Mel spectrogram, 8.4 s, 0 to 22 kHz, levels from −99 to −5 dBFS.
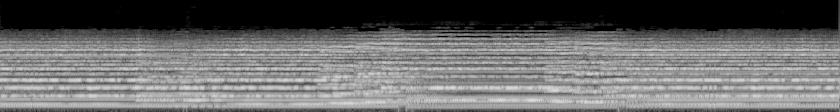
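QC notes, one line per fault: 0.28–0.38 s, repeated frames: a 93 ms block of the music plays once more, a stutter consistent with two compressed frames sent twice. The join between copies can click if they don't line up. Adds 93 ms.
7.06–7.17 s, repeated frames: a shorter 46 ms block, which fits a single frame, plays two extra times, giving a quicker triple stutter with a join at each restart. Adds 93 ms.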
